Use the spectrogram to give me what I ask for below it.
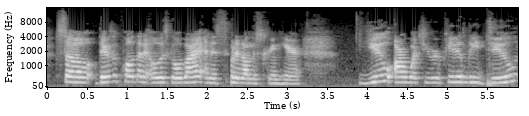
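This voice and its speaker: Noticeable background noise sits behind a woman with a high pitch. She speaks at a fairly quick pace in an animated tone. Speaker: YouTuber and entrepreneur. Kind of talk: motivational talk to camera.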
